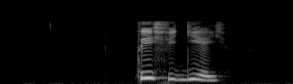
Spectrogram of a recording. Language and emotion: Russian, neutral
